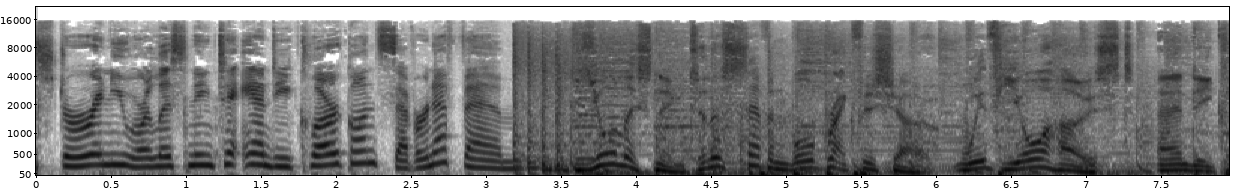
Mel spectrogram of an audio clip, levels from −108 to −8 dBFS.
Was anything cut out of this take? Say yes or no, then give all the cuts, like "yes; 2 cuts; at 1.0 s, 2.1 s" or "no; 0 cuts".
yes; 1 cut; at 3.2 s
